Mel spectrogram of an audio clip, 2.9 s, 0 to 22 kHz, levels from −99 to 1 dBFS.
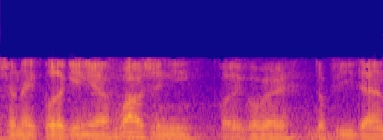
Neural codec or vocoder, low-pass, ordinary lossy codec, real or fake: codec, 16 kHz, 0.4 kbps, LongCat-Audio-Codec; 7.2 kHz; AAC, 16 kbps; fake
